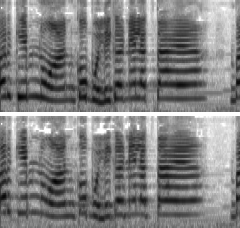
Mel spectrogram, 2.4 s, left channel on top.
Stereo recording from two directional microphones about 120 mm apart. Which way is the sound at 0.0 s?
50° left (ahead or behind).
